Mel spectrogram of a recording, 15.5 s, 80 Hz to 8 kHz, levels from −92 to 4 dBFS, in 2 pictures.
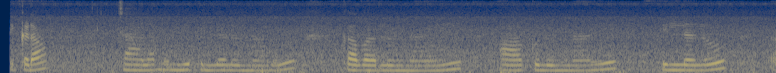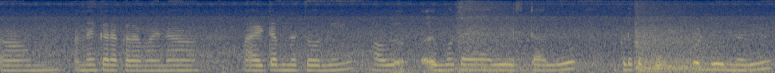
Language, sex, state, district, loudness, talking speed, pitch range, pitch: Telugu, female, Andhra Pradesh, Srikakulam, -28 LUFS, 75 wpm, 200-215 Hz, 210 Hz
